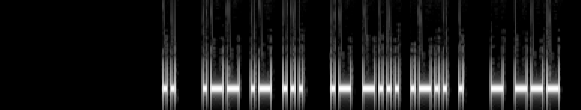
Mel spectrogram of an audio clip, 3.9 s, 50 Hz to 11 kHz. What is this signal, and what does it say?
Morse code, heard as a keyed tone, about 44 wpm, 700 Hz. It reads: I WAS ABLE TO
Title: Sets of 4 Words 45wpm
